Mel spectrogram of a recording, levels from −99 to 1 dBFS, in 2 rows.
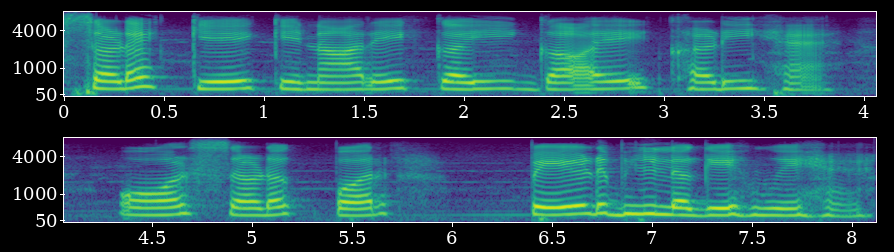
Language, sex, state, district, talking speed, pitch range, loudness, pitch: Hindi, female, Delhi, New Delhi, 110 wpm, 250-275 Hz, -15 LUFS, 260 Hz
